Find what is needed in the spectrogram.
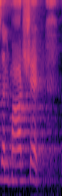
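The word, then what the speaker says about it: Hjalmar Schacht: ना, इनका नाम है ज़ल्मार शैट। यहाँ एच साइलेंट रह जाएगा और आप इसको ज़ल्मार शैट के नाम से प्रोनाउंस करेंगे।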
